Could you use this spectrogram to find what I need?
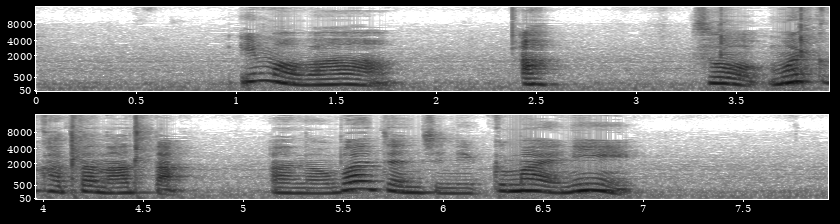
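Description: A young woman talks animatedly into a nearby phone microphone.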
